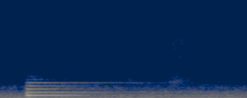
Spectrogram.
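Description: A piano note rings out and slowly fades.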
